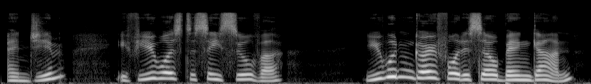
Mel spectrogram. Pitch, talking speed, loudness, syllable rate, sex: 230 Hz, 160 wpm, -16 LUFS, 3.9 syllables/s, female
